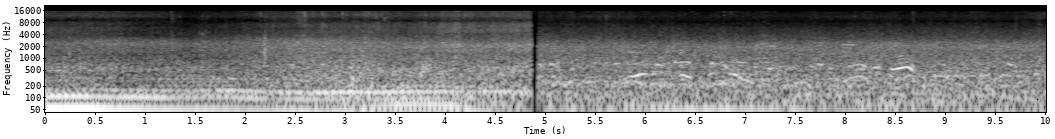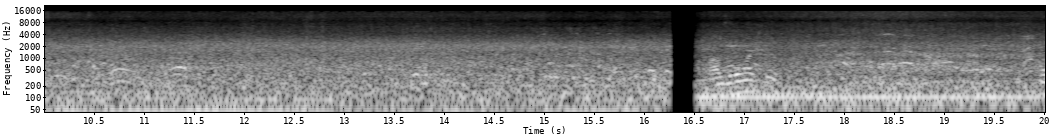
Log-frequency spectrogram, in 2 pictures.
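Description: Floodwater rushing and splashing along a street, with a vehicle's engine running low for the first few seconds and again near the end as cars drive through the water. Voices talk in the background through the middle.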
